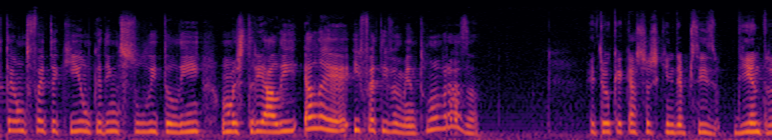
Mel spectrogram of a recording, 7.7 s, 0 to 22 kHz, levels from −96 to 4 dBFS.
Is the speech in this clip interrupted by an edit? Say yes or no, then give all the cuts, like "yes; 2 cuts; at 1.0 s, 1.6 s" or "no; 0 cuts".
no; 0 cuts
